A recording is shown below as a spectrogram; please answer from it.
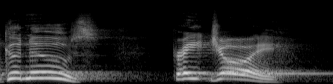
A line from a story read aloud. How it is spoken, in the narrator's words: the angels started shouting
